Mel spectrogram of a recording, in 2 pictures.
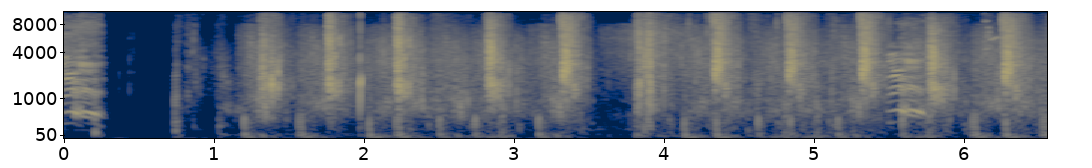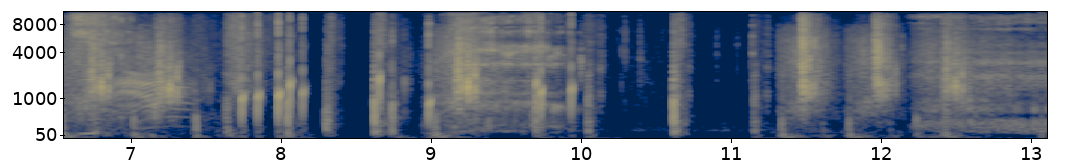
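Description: Dirt crunches quickly and repeatedly as it is dug away.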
